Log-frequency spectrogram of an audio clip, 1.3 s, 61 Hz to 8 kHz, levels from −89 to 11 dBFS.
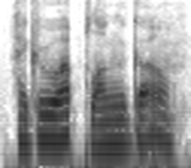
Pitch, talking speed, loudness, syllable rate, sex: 130 Hz, 235 wpm, -15 LUFS, 6.1 syllables/s, male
